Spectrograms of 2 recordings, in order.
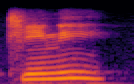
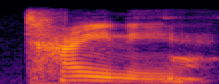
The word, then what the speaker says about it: tiny: Instead of teeny, tiny.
